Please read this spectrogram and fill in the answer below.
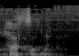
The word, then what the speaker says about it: chesed: It's chesed, or some pronounce it hesed.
